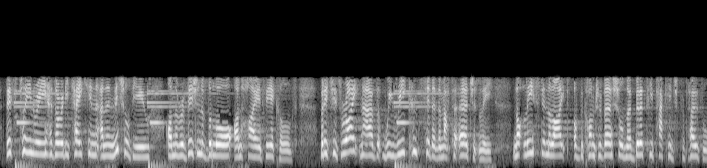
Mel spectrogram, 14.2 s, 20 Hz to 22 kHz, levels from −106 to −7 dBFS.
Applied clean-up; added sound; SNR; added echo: none; Bell; 13 dB; none.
